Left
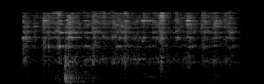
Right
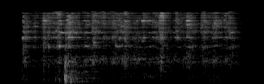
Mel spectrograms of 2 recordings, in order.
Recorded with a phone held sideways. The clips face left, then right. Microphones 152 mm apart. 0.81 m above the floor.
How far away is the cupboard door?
I don't hear a cupboard door.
